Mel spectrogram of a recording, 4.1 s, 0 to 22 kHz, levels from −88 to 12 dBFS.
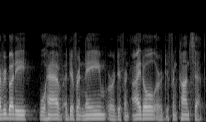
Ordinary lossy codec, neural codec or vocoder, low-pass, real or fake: Opus, 64 kbps; none; 7.2 kHz; real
